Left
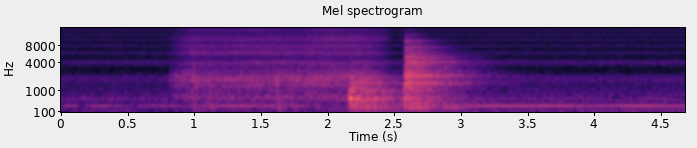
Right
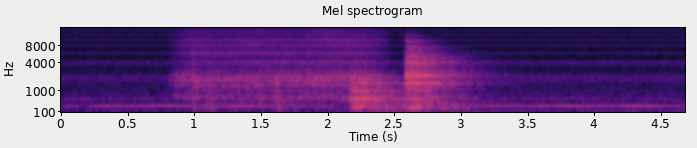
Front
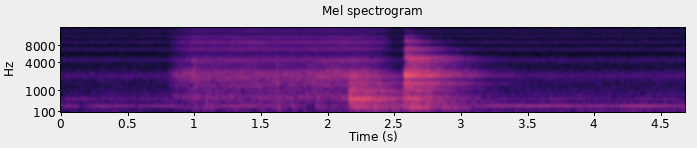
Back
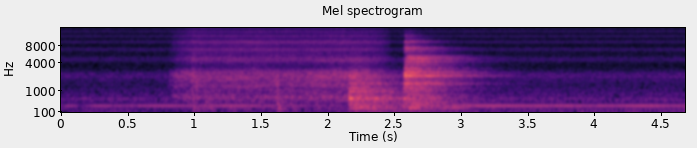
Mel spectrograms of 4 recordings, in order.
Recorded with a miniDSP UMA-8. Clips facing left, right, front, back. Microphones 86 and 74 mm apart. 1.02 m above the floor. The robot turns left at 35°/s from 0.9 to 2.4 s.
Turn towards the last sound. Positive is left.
turn(degrees=85)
